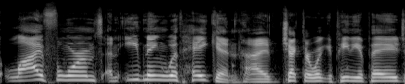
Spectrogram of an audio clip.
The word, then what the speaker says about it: Haken: They are Haken, and their new album is Live Forms, An Evening with Haken.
